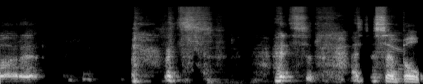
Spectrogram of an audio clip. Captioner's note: both laughs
